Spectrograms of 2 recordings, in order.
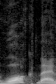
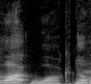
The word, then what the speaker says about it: Walkman: Bij Walkman wordt je meer gestuurd naar de, de Engelse uitspraak. – Ja, ja. Discman. Een Walkman. – Walkman.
